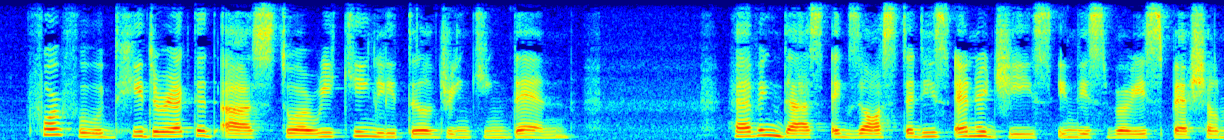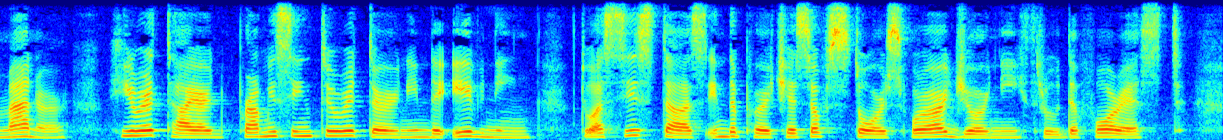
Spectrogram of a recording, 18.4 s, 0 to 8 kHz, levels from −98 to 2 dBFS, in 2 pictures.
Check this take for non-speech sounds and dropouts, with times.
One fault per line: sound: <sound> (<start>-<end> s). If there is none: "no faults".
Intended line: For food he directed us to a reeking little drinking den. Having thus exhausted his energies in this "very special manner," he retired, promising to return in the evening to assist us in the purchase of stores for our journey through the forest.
no faults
